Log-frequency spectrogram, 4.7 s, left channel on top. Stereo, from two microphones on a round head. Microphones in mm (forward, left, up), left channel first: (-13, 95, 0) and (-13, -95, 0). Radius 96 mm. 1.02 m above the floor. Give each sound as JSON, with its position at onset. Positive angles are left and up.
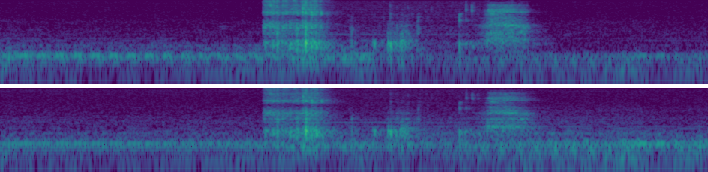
{"t": 1.8, "sound": "a gasp", "side_deg": 55, "distance_m": 1.2}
